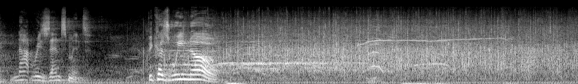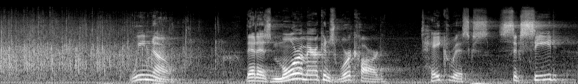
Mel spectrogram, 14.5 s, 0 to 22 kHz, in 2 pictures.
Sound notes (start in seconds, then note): 1.8 applause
